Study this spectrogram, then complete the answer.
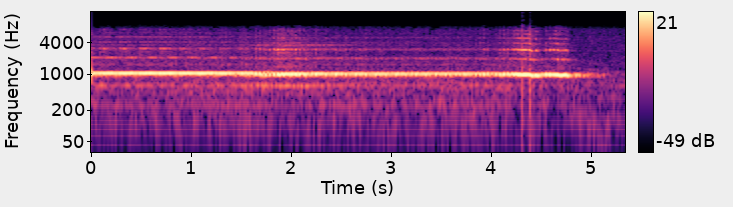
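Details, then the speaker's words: Machining cut rings with a loud, steady high-pitched squeal near 1 kHz that dies as cutting stops: chatter, which leaves a really bad finish on the part. "so in that kind of sucks that's what we call chatter that noise and what it ends up then is leaving a really bad finish on the part"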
